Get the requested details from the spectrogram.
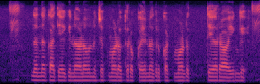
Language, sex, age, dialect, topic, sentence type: Kannada, male, 18-24, Central, banking, question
